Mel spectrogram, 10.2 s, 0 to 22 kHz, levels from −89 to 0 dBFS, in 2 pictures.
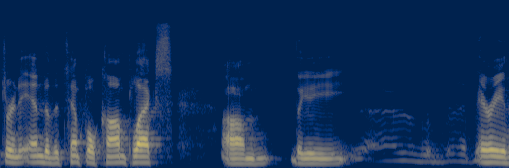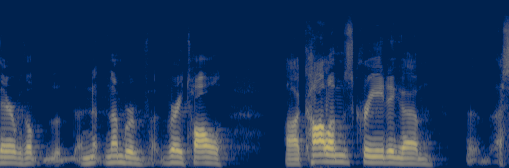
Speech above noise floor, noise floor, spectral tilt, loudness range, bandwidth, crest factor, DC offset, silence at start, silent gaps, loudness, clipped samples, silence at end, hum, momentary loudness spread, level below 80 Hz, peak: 43 dB; -73 dBFS; -7.5 dB/octave; 7 LU; 12.5 kHz; 20 dB; under 0.1%; 0.05 s; 9.67-9.73 s; -30 LUFS; under 0.1%; 0 s; none; 15 LU; -86 dBFS; -10 dBFS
